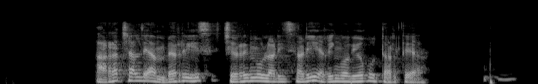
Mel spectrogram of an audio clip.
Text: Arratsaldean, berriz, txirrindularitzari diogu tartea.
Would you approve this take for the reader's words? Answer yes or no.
no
